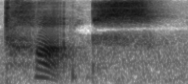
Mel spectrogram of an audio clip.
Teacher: what's the last sound in the word tops an s and it is unvoiced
